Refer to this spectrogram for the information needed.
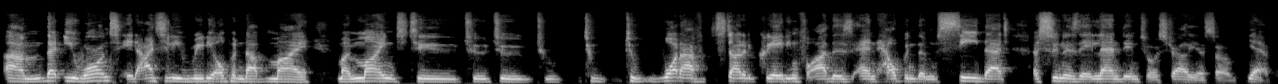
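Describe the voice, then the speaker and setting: A man's voice: medium pitch, steady tone, unhurried, few pauses. A man with a Zimbabwean accent, telling his own story conversationally as an interview guest. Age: adult, 28 or older. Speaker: interview guest, entrepreneur and coach.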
